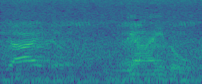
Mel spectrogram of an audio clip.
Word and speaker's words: Iaido: I kind of jokingly say Iaido is the most difficult martial art from Japan to pronounce for Westerners. Try it once. Iaido.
